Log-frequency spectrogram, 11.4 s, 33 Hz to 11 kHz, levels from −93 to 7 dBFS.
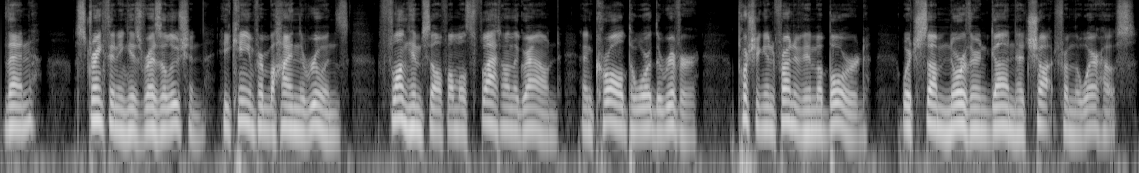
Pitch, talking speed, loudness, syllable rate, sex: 145 Hz, 200 wpm, -19 LUFS, 5.7 syllables/s, male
